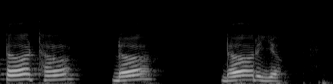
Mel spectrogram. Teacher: ये दांतों के जस्ट ऊपर वाले हिस्से पर अपनी जीभ टकराती है।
